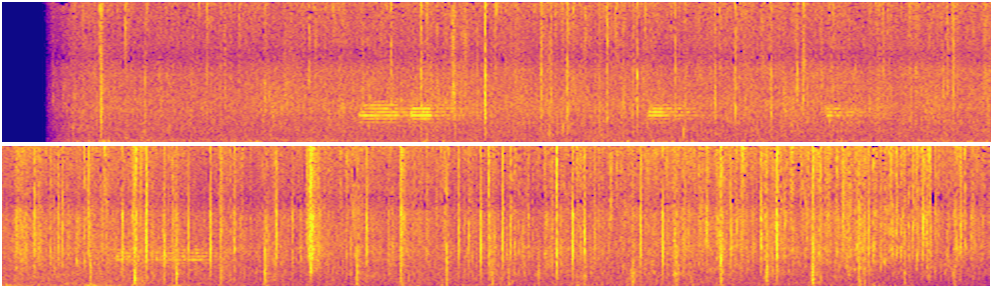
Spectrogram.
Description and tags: Rain, car, steps
rainy day, cars moving and steps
